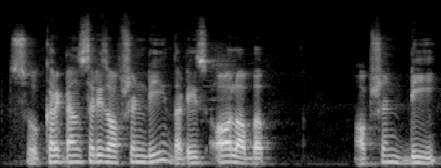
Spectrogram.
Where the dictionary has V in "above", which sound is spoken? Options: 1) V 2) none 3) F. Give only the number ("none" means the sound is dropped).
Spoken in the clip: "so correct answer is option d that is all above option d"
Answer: 2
